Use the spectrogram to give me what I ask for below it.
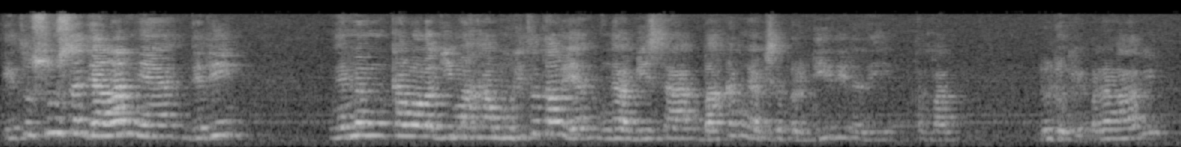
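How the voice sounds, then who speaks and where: A man's voice: very high voice, brisk. A man preaches a sermon as pastor, keeping it chatty and joking and throwing rhetorical questions to the congregation. His voice rings through a very echoey church hall with faint hiss, picked up from some distance off the mic.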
